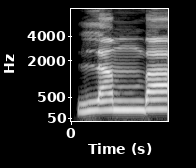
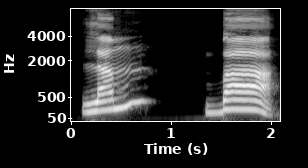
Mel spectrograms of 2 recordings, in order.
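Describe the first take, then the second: First: Said in the usual way. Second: लंबा split as "लं", long pause, "बा"; syllable by syllable. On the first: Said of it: "तो मिलके बन जाएगा". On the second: Shown as a demonstration. Teacher sounds out लंबा for learners, syllable by syllable. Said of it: "एक एक अक्षर का उच्चारण करके".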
